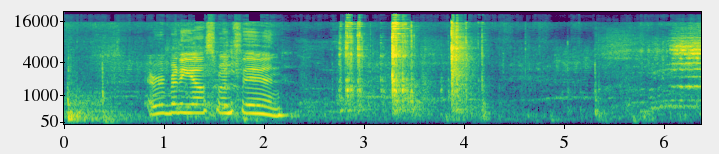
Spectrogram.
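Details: Farm goat giving one clear, tremulous bleat with a wobbling pitch lasting about a second, followed by scraping, knocking noises and a soft later cry amid background clatter.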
